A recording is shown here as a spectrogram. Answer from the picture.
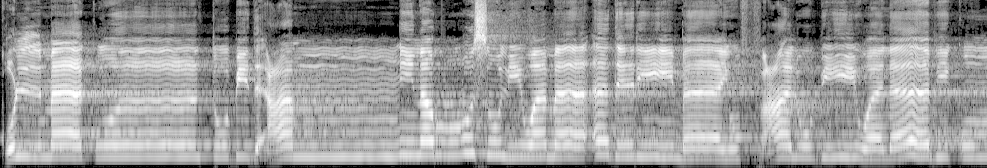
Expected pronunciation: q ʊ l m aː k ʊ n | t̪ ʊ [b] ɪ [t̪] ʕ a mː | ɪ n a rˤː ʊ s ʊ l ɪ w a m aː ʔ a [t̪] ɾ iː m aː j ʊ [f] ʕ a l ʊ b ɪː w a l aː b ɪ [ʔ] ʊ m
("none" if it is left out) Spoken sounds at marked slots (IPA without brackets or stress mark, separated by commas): b, d̪, d̪, f, k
